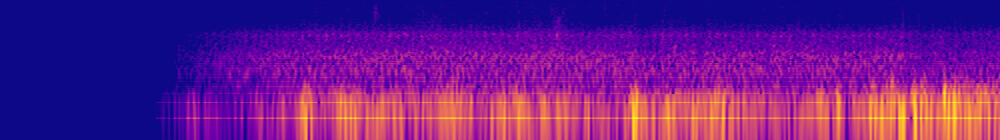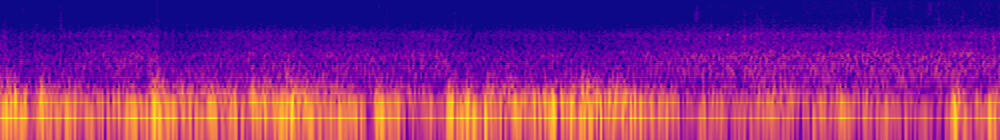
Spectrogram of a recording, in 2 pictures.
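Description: Wind buffeting the microphone, a gusty low noise that rises and falls, fading in after about a second of silence.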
